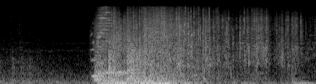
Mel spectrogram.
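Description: Wood cracks and smashes loudly.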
